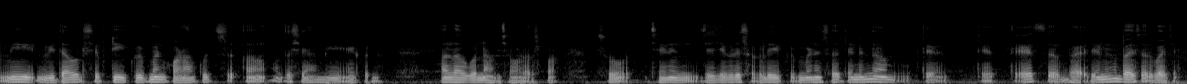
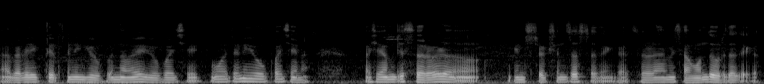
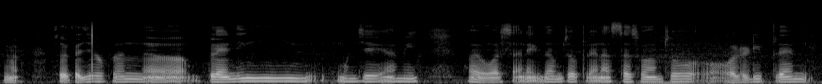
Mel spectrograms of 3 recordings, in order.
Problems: background sounds at intervals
